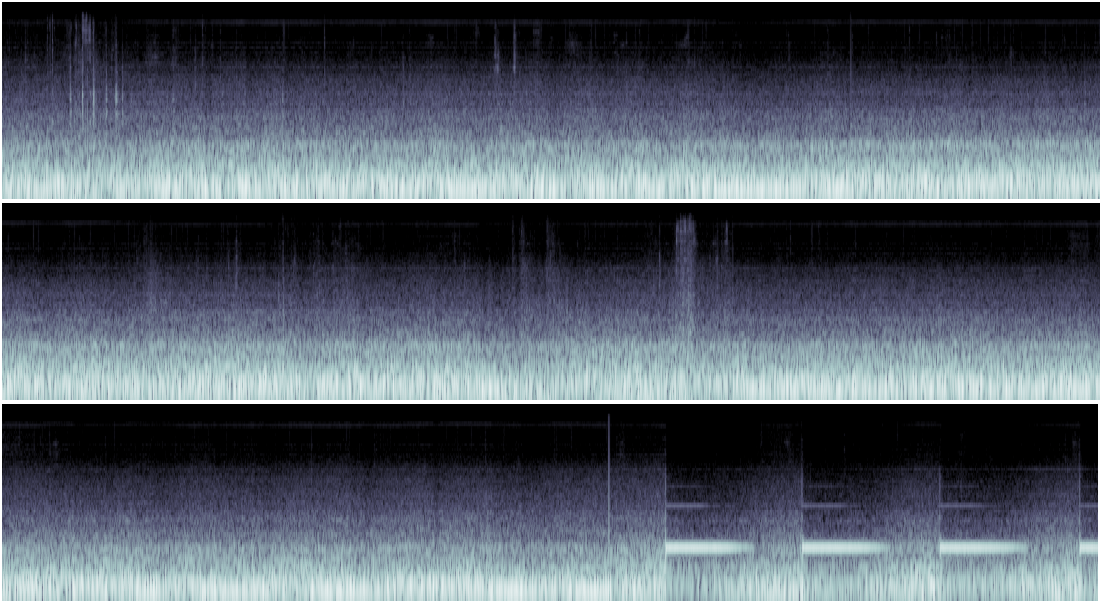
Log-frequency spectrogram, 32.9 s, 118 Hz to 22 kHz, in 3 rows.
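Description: Cabin of an Airbus A320-200 taxiing: a steady low hum and rumble from the jet engines and rolling gear. Near the end a cabin chime sounds, the first of a series of four chimes.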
